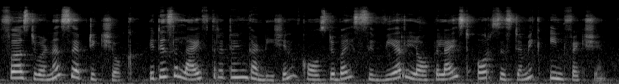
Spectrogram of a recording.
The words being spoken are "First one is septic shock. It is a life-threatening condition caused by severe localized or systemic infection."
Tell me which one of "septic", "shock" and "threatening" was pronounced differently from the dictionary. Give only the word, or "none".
threatening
